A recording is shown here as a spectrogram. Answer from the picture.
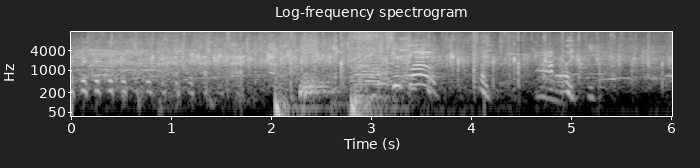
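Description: Studio audience applauding and cheering, with music playing under it and two low thumps about two and three seconds in.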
